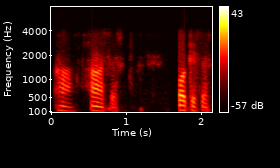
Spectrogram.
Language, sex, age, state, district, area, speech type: Kannada, male, 18-30, Karnataka, Shimoga, rural, conversation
